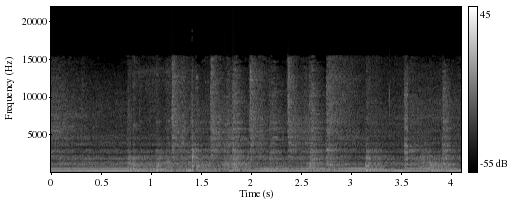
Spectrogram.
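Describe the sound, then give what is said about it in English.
Machinery whirs and hums steadily in a bottle-making factory, with a constant tone running underneath and many quick clinking, rattling clatters breaking through the drone. “so it's just the, the bottle sounds. Yeah. This this is the stuff that they recorded at the bottle factory.”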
